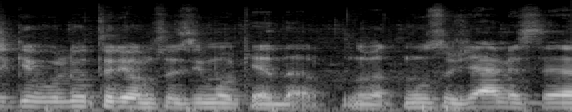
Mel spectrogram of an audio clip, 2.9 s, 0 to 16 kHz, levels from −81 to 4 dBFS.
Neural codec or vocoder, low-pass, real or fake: none; 14.4 kHz; real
